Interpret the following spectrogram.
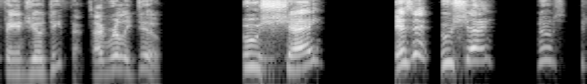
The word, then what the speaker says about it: Uche: I'm just going to say, don't call me Uche, because, why not? I'm feeling Uche today. So it's pronounced Uche.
